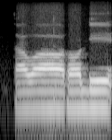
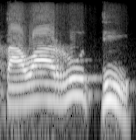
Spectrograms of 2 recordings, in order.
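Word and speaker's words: تَوارُدِ: dan fi'il amar liadami tawarodi. Nah, yang benar ayo coba enggak enggak saya kasih tahu tapi coba Kevin mikir kira-kira itu bacanya apa yang pas liadami. Liadami tawarudi. Nah, tawarudi itu yang benar.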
